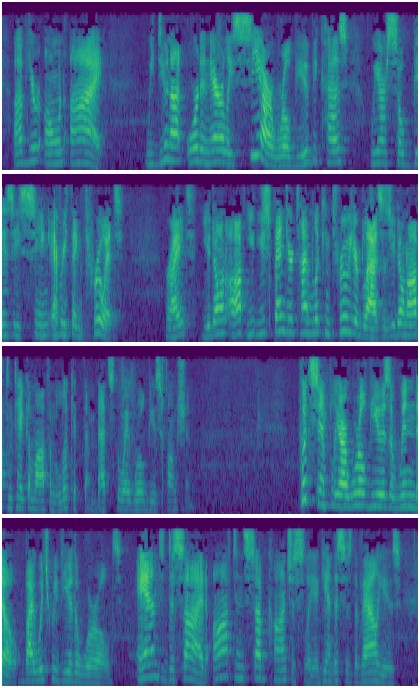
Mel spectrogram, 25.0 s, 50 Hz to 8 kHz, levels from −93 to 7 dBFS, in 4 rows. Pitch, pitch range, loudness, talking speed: 195 Hz, 170-220 Hz, -23 LUFS, 170 wpm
